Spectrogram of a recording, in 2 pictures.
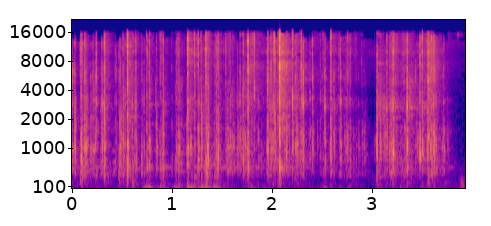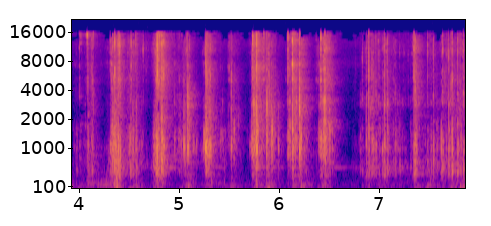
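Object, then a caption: Plastic mechanical keyboard. A full-size black mechanical keyboard with plastic keycaps and hollow key switches, resting on a lap, is typed on rapidly by fingertips with longish natural nails. Bright, clacky key-press taps come in dense bursts with brief pauses between them, each tap short and dry.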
